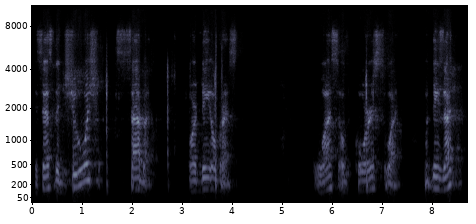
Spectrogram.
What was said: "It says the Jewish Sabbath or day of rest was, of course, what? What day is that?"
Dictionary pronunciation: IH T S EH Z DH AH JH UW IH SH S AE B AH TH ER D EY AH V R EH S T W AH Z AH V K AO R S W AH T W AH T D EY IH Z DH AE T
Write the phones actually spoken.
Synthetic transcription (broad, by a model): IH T S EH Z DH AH JH UW IH SH S AE B AH TH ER D EY AH V R EH S T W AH S AH V K AO R S W AH T W AH T D EY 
